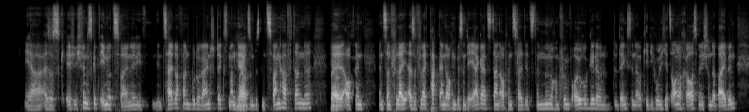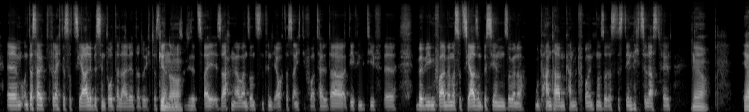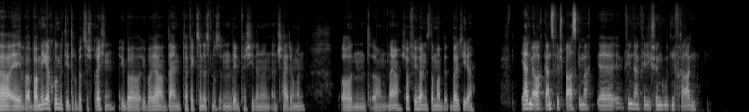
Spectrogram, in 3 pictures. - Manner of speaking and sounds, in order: none
- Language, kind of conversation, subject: German, podcast, Welche Rolle spielt Perfektionismus bei deinen Entscheidungen?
